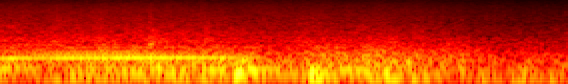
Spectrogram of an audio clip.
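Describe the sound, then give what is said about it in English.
A fishing charter boat from Captain Tofield Bourgeois' fleet heads out onto open water at sunrise for early morning fishing, its engine droning steadily with a low rumbling hum, splashing waves and wind buffeting the microphone; no one speaks. “Once there, the group split up amongst the many boats in Captain Tofield's fleet and headed out to the open waters just as the sun began to rise.”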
